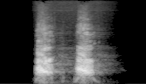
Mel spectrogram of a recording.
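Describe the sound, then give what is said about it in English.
A dog barking: two short, punchy barks in quick succession, each loud and full, with silence before, between and after. “Bark. Dog.”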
